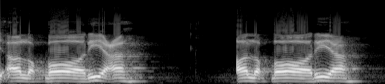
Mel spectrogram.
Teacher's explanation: القاریعۃ، القاریعۃ آگے آیت ہے وقف کریں گے، گول تا وقف کی صورت میں ہائے ساکنہ بن جاتی ہے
